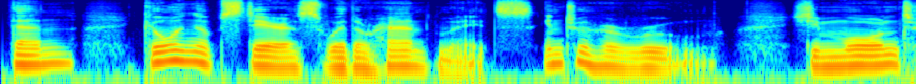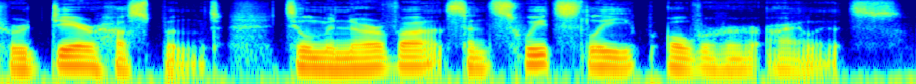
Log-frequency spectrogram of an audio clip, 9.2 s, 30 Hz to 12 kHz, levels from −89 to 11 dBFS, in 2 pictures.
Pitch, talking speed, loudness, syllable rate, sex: 105 Hz, 145 wpm, -20 LUFS, 3.9 syllables/s, male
